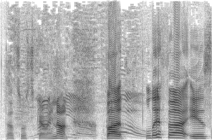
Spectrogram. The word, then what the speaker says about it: Litha: couple pronunciation videos and they all said Lissa someone someone was like Lisa but I was like yeah I think Lissa sounds better so we're gonna roll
